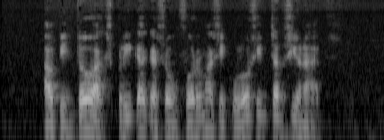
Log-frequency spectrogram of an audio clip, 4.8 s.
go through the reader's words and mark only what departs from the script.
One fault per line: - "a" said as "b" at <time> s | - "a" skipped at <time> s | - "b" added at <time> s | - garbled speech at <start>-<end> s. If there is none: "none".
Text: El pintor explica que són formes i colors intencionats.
none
